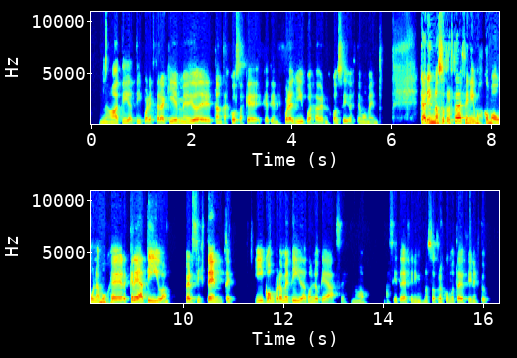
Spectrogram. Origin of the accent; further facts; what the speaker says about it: Venezuela; moved away; tantos venezolanos que estamos por allí regados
